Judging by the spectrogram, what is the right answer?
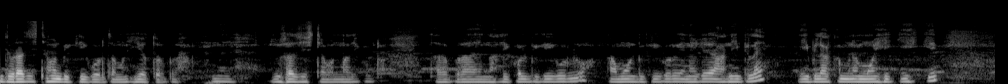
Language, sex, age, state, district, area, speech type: Assamese, male, 30-45, Assam, Udalguri, rural, spontaneous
